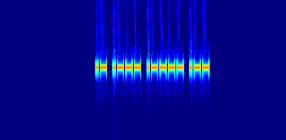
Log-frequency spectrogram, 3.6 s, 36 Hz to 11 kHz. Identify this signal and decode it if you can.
Morse code, heard as a keyed tone, about 42 wpm, 700 Hz. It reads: AJ1W
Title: USA Call Signs - 4 Characters - 6x Character Spacing - 45wpm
